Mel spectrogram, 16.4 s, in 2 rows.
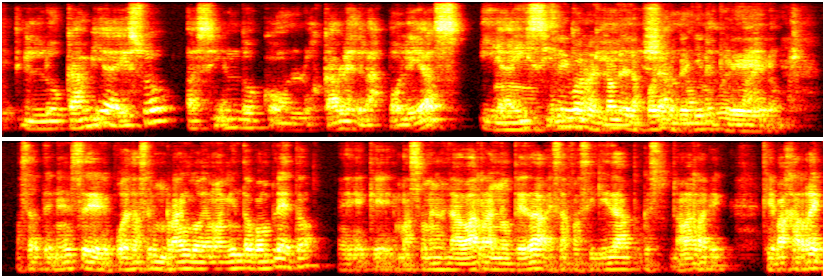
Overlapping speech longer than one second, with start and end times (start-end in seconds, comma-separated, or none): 4.9-7.7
